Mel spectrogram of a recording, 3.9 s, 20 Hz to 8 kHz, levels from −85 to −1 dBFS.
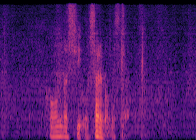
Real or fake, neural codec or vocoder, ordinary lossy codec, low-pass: fake; codec, 24 kHz, 0.9 kbps, WavTokenizer, medium speech release version 1; none; 7.2 kHz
